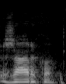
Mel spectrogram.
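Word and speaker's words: Žarko: It's pronounced Zarko.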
